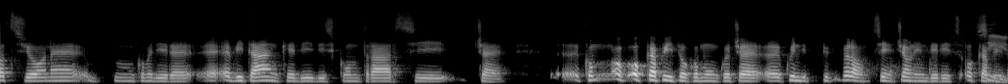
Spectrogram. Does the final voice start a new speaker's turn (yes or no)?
yes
